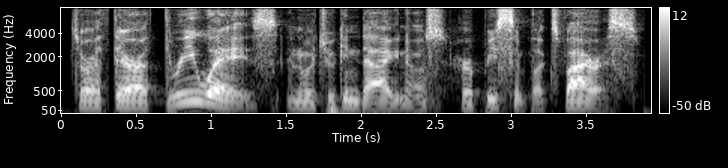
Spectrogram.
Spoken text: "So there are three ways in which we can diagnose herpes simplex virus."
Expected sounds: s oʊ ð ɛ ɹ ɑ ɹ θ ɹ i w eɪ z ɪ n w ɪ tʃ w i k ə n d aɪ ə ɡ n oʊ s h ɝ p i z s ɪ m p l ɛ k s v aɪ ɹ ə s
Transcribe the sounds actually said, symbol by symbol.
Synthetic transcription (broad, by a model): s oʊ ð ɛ ɹ ɑ ɹ θ ɹ i w eɪ z ɪ n w ɪ tʃ w i k ə n d aɪ ə ɡ n oʊ s h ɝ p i s ɪ m p l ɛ k s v aɪ ɹ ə s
